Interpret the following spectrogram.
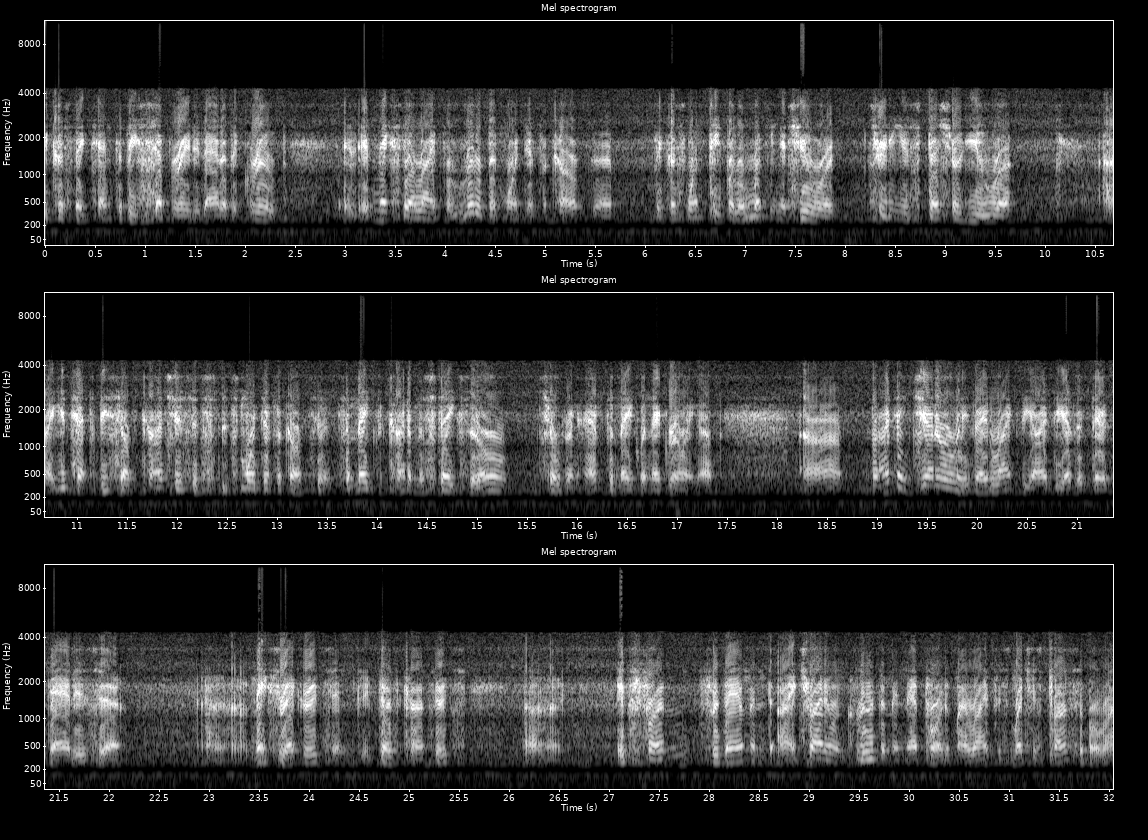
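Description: Speech only: a man talking over a telephone line on a radio broadcast, continuous with short pauses.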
